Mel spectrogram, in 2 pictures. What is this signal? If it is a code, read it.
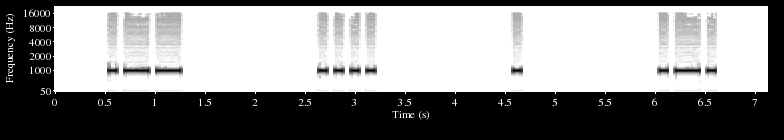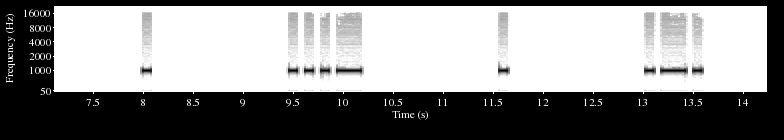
Morse code, heard as a keyed tone, about 15 wpm, spaced as for 5 wpm, 1000 Hz. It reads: WHEREVER
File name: qotdfiles / 5wpm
